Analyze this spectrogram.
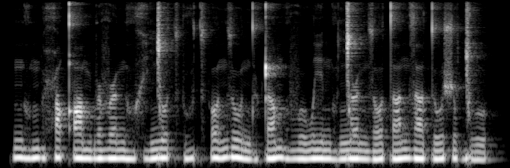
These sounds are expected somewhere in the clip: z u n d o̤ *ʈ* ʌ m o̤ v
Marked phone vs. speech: correct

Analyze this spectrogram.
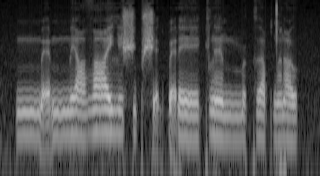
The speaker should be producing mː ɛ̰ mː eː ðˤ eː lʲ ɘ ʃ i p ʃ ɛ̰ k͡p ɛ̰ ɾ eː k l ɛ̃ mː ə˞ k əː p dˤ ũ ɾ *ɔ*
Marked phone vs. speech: incorrect: ʊ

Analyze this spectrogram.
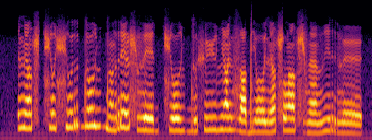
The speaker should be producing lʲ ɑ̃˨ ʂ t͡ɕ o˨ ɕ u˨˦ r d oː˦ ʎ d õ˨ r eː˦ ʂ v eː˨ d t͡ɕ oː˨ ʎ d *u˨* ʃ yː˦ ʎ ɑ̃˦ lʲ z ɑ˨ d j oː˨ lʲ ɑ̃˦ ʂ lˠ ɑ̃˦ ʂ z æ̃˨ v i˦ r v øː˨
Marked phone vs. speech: correct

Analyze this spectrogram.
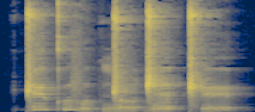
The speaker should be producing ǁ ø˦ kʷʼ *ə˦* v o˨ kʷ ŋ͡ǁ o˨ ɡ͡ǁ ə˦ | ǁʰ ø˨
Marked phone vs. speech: correct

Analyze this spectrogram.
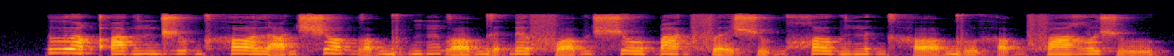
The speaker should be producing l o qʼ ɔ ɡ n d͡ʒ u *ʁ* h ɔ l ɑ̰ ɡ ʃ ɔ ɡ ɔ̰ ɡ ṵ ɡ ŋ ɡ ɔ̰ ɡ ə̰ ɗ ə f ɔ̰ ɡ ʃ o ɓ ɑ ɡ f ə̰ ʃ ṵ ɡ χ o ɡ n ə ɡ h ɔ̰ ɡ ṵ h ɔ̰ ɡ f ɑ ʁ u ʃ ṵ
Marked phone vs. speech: incorrect: ɡ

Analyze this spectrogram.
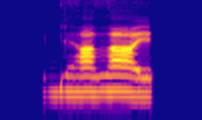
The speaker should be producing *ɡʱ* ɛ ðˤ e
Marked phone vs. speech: correct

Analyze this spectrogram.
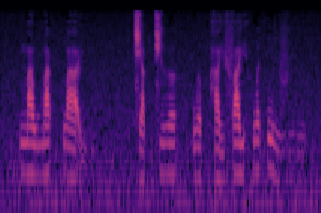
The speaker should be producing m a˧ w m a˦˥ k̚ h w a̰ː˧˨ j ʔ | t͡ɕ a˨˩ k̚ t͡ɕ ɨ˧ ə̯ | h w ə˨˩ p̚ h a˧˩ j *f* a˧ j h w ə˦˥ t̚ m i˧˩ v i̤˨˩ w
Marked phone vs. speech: correct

